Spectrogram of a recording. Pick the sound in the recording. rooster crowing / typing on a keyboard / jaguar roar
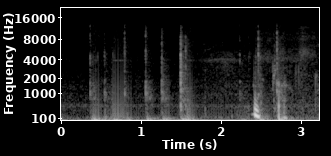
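typing on a keyboard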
